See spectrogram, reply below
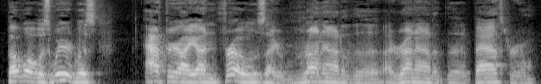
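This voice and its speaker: Co-host, man, loud carrying voice, rambling storyteller, slightly high. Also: unhurried. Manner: loud voice that carries; rambling, many fillers and restarts. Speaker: podcast co-host. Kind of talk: casual storytelling chat.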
